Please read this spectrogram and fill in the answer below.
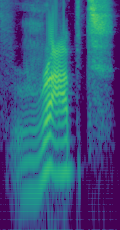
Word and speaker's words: wrapped: In the simple past uh or when functions as a past participle, uh wrapped is pronounced with a t at the end.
